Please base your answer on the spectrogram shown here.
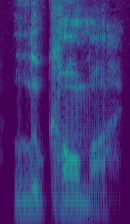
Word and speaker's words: leukoma: so in this case i was looking for leukoma l-u-k-o-m-a leucoma and if you start seeing uh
